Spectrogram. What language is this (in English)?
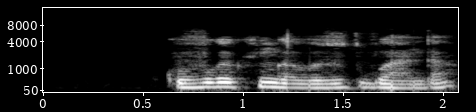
Kinyarwanda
